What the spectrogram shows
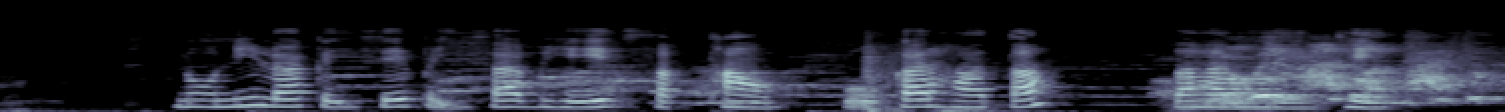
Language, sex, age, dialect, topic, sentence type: Chhattisgarhi, female, 25-30, Central, banking, question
